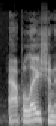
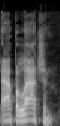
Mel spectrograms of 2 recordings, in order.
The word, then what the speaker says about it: Appalachian: end you Jackson suck you pronounce appellation as Appalachian which people which which people who live where I'm from Asheville North Carolina aka Bojangles toilet boil till toilet hole get very pissy if you pronounce that any other way than Appalachian I myself slipped up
